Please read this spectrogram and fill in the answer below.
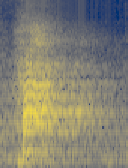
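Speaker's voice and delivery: single abrupt "ha" bark; imitated guttural laugh. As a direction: bark out one lone laugh. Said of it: "Just that one noise".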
